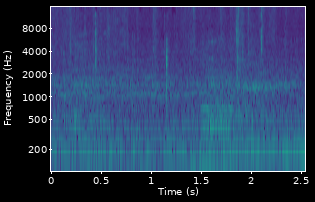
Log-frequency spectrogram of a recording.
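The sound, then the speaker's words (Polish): Engine of a naturally aspirated 4.0-litre car, a steady, fairly loud low drone with a slight swell in the middle as the revs build a little. “I ten dźwięk silnika, prawilne 4.0, wolno ssąc.”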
